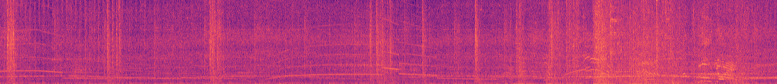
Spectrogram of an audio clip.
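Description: Police sirens wail and glide up and down nearby.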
